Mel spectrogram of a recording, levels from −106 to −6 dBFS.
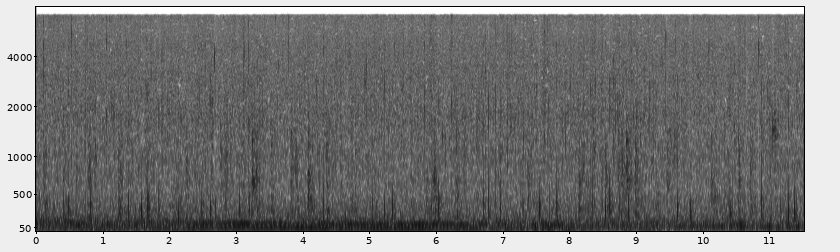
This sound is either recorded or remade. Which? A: recorded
